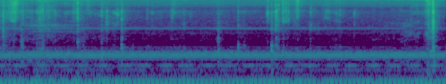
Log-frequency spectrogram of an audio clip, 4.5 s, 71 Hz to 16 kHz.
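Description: Faint clicks and slides of glossy 2020 Select baseball cards being shuffled through by hand, a few separate ticks over a steady low hum.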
